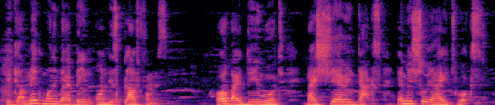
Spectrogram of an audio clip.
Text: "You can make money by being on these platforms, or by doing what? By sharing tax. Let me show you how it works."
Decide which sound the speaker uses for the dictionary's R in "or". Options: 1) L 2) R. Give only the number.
1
